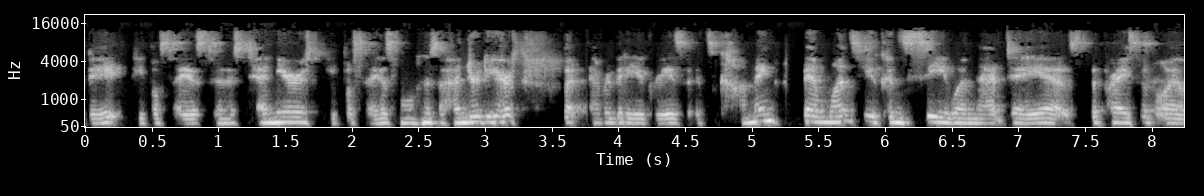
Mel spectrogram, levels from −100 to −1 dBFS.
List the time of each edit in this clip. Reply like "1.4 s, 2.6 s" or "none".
3.7 s, 5.3 s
